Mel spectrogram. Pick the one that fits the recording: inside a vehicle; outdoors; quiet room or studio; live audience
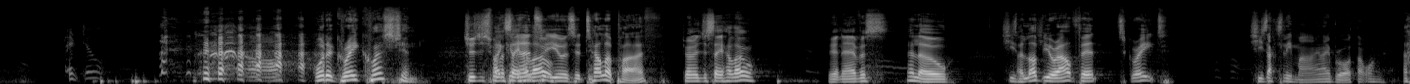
live audience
